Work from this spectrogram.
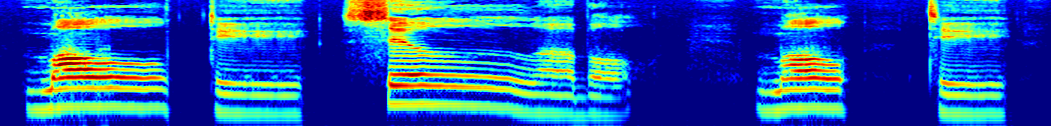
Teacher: in that word we have three places where the voice goes a little higher and two places where the voice is at its · But note that between mult, syll, and bull, that even though they are 3 high pitches, the middle one, in this case, syll, is the highest pitch. · in that word we have 3 places where the voice goes a little higher and 2 places where the voice is at its lowest. So in the word multi-syllable, you have mult, syll, and bull being the higher pitches, and the second and the fourth syllable, multi-syll, tia, being the lowest. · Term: melody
